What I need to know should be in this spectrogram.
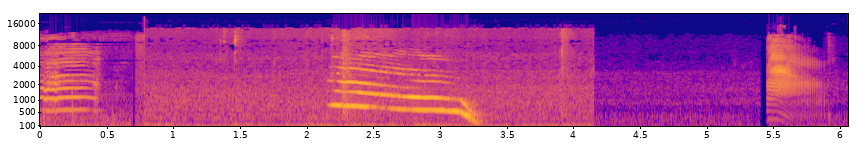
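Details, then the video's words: Domestic cat meowing: a brief opening meow, then a long drawn-out meow that glides steadily downward before dropping off sharply, and a short final call after a pause. Faint low hum in the background. "Cat Meowing"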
